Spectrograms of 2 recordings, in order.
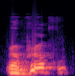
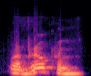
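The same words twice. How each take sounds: First: "were broken" asked upward, left hanging; "were broken" with a questioning rise; rising were broken. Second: "were broken" settled with a final fall; "were broken" landed low and conclusive. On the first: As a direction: lift the pitch on the end of "were broken". Repeated phrase, first take. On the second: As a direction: drop the pitch down through "were broken". Repeated phrase, second take. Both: Shown as a demonstration.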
